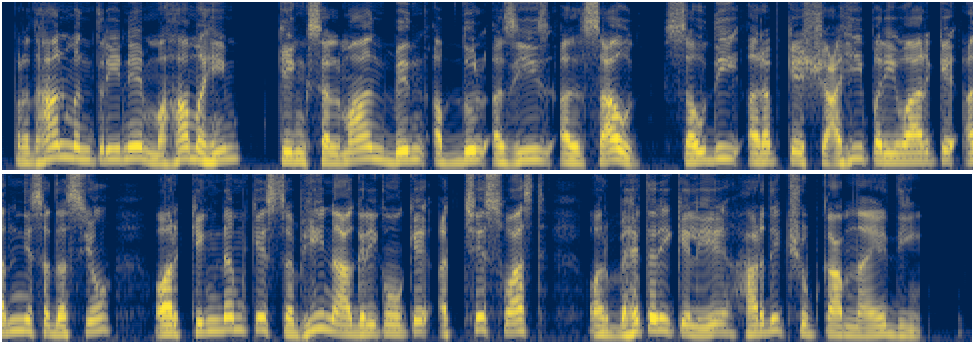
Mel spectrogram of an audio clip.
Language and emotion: Hindi, neutral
